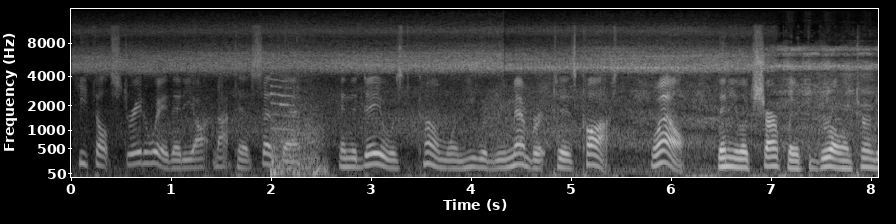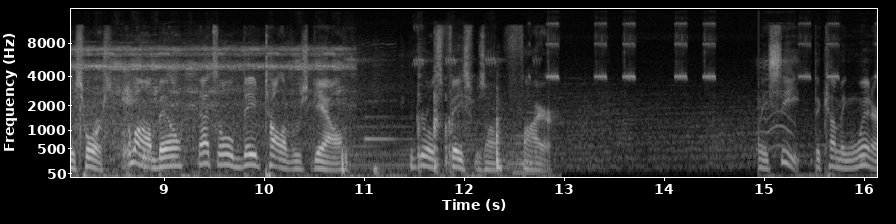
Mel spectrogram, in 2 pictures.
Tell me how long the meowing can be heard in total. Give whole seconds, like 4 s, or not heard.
3 s.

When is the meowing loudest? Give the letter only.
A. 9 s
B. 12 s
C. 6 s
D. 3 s
B.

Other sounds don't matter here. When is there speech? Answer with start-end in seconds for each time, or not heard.
0.1-12.9, 14.9-16.0.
